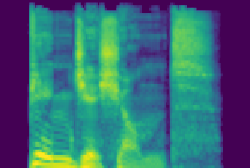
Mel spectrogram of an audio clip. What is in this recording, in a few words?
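"piecdziesiat", Polish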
